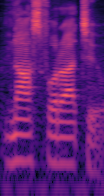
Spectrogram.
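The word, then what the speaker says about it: NOS4A2: with was called uh nosferatu and it's spelled nos4a ii oh okay because it's a license plate okay okay um and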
